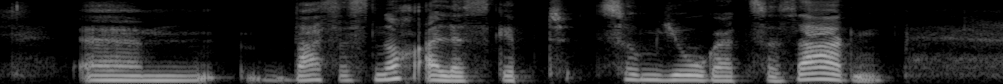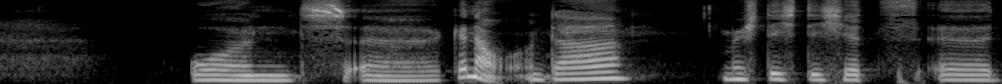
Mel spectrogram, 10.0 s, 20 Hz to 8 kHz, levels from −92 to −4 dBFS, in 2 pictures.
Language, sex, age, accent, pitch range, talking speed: German, female, 30-49, German, 165-205 Hz, 115 wpm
